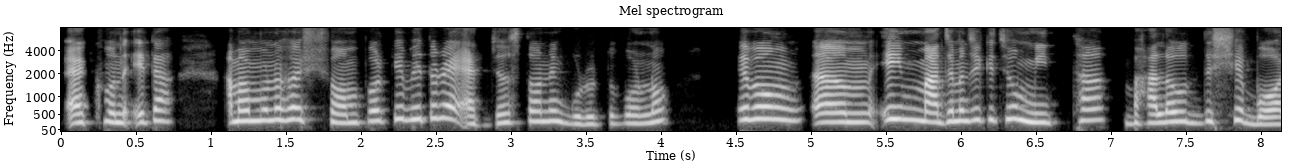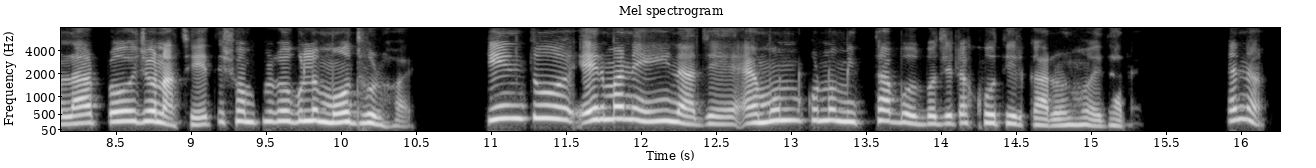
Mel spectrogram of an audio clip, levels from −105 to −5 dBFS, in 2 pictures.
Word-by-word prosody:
এখন 260 +2 -3 0.2
এটা 305 +4 -1 0.4
আমার 300 +2 +4
মনে 330 +1 +2
হয় 345 -1 +2 0.2
সম্পর্কের 285 +7 -1
ভেতরে 380 +1 0 0.2
adjust 245 +7 -6
অনেক 295 0 0
গুরুত্বপূর্ণ। 225 +3 -5 0.6
এবং 360 +1 +5 0.3
অ্যাম 270 +1 +4 0.3
এই 360 - +6 0.2
মাঝে, 275 +1 +5
মাঝে 305 +2 0
কিছু 345 +2 -5 0.2
মিথ্যা 260 +5 -4 0.3
ভালো 250 +3 +2
উদ্দেশ্যে 285 +6 -4
বলা 210 +3 +2
প্রয়োজন 290 +1 +3
আছে, 200 - -15
এতে 210 +6 -9
সম্পর্কগুলো 295 +2 +1
মধুর 245 -4 +3
হয়। - - -15 0.5
কিন্তু 370 +2 +2 0.3
এর 340 - +4
মানে 360 -2 +3
এই 305 - +2
না 235 - +2
যে 220 - -1 0.2
এমন 290 +5 +4 0.2
কোন 315 0 0 0.2
মিথ্যা 275 +3 -2
বলব 225 -3 -1
যেটা 245 +2 -2
ক্ষতির 235 -4 -1
কারণ 180 0 -2
হয়ে 165 -4 -5
দাঁড়ায়, 175 +6 -11 0.5
তাই 320 +2 -1
না? - - -4
270 Hz, 160 wpm, -23 LUFS, 235-310 Hz, 0.6 s, এই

